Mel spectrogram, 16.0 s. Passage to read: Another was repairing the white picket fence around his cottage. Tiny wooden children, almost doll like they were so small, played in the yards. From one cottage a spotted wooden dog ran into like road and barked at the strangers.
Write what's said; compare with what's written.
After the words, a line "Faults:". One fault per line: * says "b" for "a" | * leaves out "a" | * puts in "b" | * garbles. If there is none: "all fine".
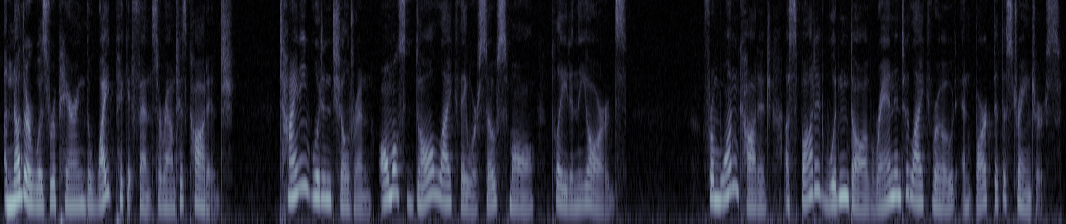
Another was repairing the white picket fence around his cottage. Tiny wooden children, almost doll like they were so small, played in the yards. From one cottage a spotted wooden dog ran into like road and barked at the strangers.
Faults:
all fine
